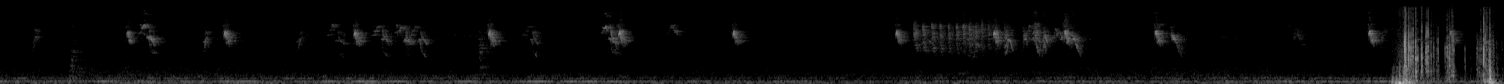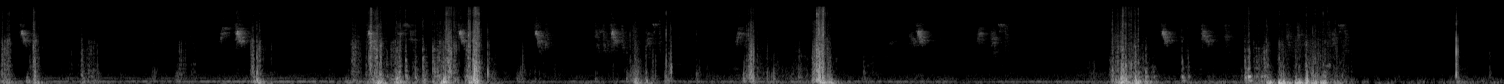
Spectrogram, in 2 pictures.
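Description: Small songbirds at a feeder chirping in short, high notes, with several loud thumps and flutters in the middle and near the end.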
